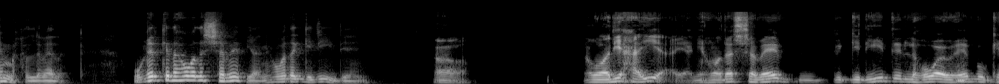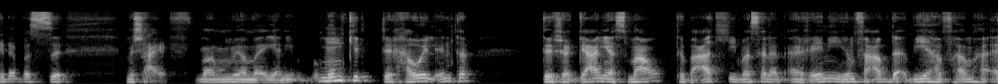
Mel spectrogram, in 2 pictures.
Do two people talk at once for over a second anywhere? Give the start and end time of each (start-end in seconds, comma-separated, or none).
none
